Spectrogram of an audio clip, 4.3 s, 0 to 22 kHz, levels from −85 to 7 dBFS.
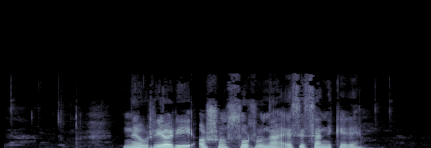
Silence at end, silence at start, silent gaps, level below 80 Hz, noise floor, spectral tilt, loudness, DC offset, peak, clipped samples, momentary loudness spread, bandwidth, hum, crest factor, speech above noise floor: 0.7 s; 0.9 s; none; -60 dBFS; -67 dBFS; -5.5 dB/octave; -21 LUFS; under 0.1%; -2 dBFS; under 0.1%; 11 LU; 11.5 kHz; none; 20 dB; 46 dB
